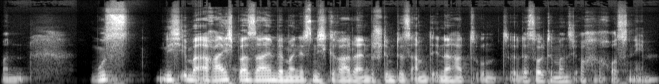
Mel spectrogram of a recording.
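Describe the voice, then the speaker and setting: His tone is dark and mellow. The man speaks at medium pitch with ordinary pitch variation. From Aachen, western Germany. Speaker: mayor. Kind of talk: interview.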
